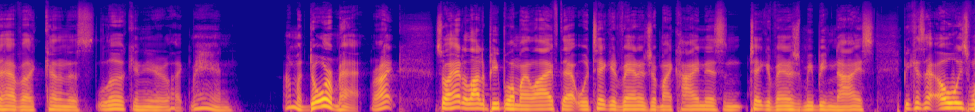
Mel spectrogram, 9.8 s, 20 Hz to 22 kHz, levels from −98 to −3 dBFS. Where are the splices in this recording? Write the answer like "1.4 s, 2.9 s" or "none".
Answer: none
